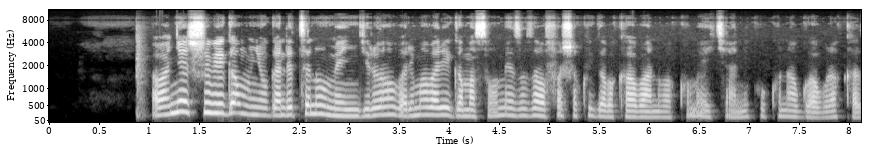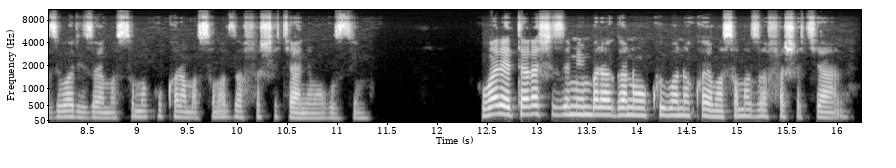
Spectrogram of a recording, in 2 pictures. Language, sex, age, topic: Kinyarwanda, female, 25-35, education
